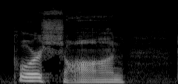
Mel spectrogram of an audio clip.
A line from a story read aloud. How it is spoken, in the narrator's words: Joel whined with awe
